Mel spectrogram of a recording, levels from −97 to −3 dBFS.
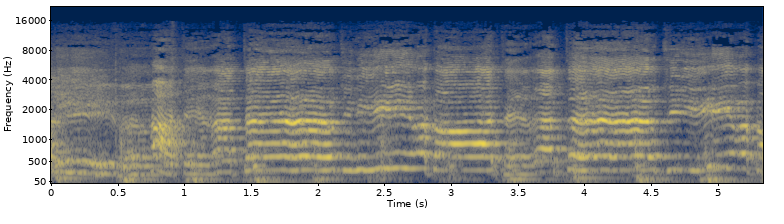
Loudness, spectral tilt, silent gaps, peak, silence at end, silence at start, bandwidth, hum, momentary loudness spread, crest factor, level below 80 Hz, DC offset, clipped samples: -19 LUFS; -2.5 dB/octave; none; -4 dBFS; 0 s; 0 s; 14.5 kHz; none; 11 LU; 16 dB; -46 dBFS; under 0.1%; under 0.1%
